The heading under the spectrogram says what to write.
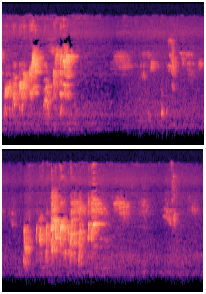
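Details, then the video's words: Common bulbul, a rescued or wild bird, talking expressively in quick bursts of harsh, chattering notes, then softer scattered high chirps, then another loud chattering burst. "Bulbul Talk: The Common Bulbul (Pycnonotus barbatus)"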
